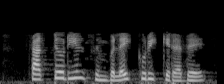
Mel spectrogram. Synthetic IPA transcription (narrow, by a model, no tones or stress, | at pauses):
fɐk̚ʈoːɾɪjɐlsɪmbɪlɐɪkːʊrɪkːɪrɐðɯ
